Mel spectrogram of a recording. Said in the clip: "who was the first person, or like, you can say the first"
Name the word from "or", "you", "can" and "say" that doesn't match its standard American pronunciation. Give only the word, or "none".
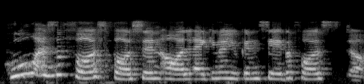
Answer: or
